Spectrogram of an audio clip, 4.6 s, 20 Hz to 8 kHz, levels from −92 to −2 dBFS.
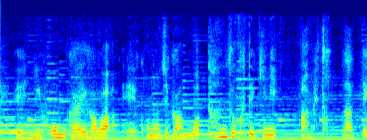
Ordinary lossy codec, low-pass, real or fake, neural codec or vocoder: AAC, 32 kbps; 7.2 kHz; real; none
